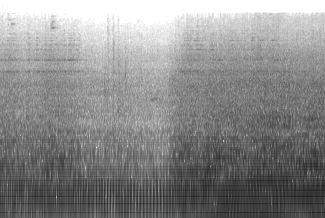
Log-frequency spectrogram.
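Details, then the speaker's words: Free roadside ATV, reassembled, fires right up: uneven pulsing idle that stumbles a couple of seconds before picking up into a revving run; spitting and sputtering, debris visible running through the fuel lines from the tank, inline filter needed. "She friggin' runs, just fires right up. It was spitting, sputtering a little bit."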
